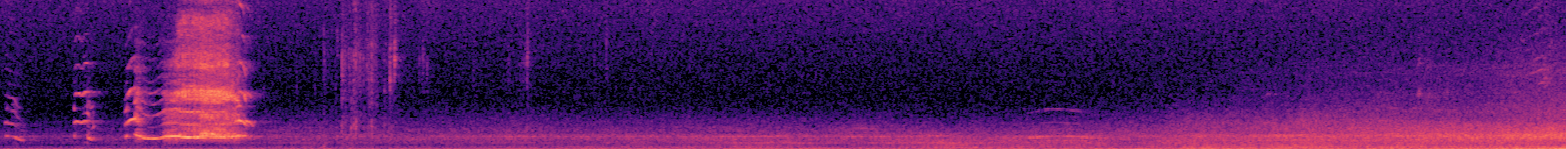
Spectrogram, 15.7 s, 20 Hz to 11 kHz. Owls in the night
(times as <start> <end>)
0.0 5.8, 9.6 11.7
